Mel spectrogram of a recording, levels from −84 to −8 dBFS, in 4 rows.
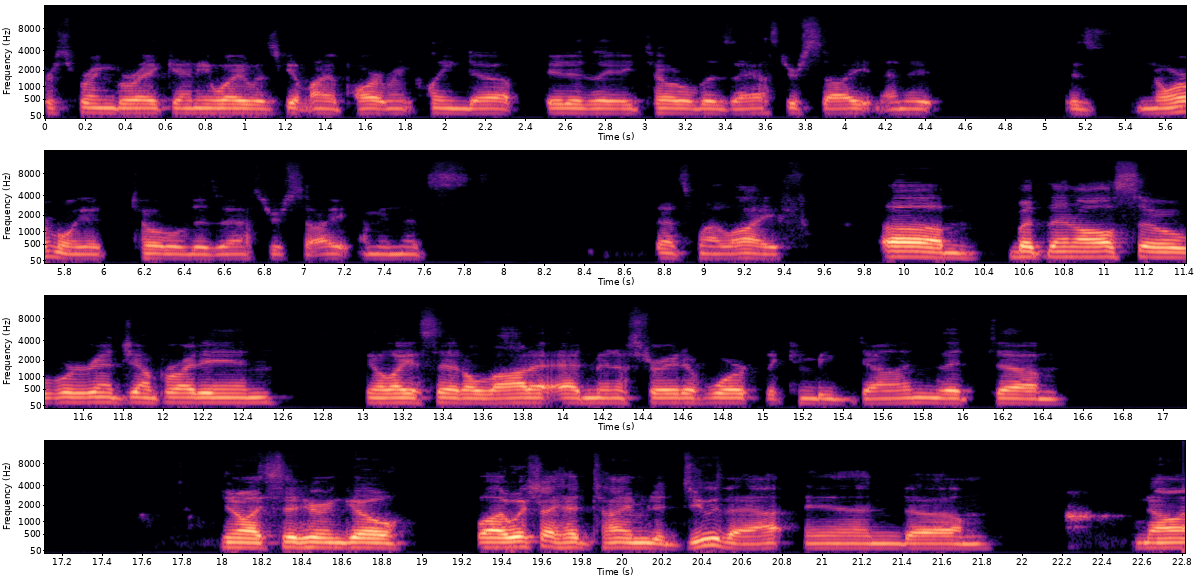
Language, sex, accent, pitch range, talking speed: English, male, American, 115-130 Hz, 195 wpm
